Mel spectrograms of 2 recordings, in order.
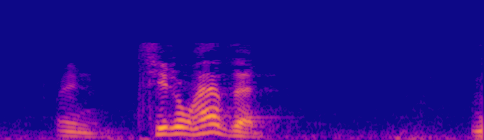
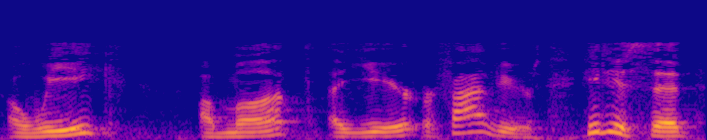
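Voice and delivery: ordinary delivery

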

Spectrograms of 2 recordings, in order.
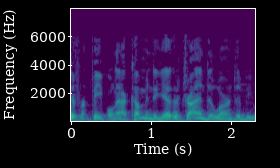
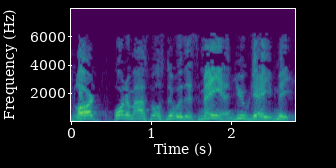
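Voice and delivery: loud, higher complaining at God; mock fussing; 7 semitones higher, 7 dB louder than usual. Pastor imitates wife Cheryl complaining to God, loud mock fuss. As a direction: fuss at the Lord like a fed-up wife. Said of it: "she was fussing".

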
